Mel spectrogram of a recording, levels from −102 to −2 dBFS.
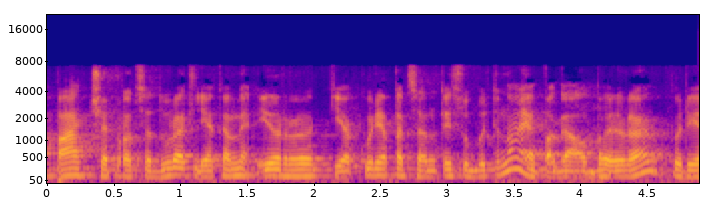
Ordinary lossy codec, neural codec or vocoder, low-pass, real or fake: MP3, 64 kbps; codec, 16 kHz, 4 kbps, X-Codec, HuBERT features, trained on general audio; 7.2 kHz; fake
